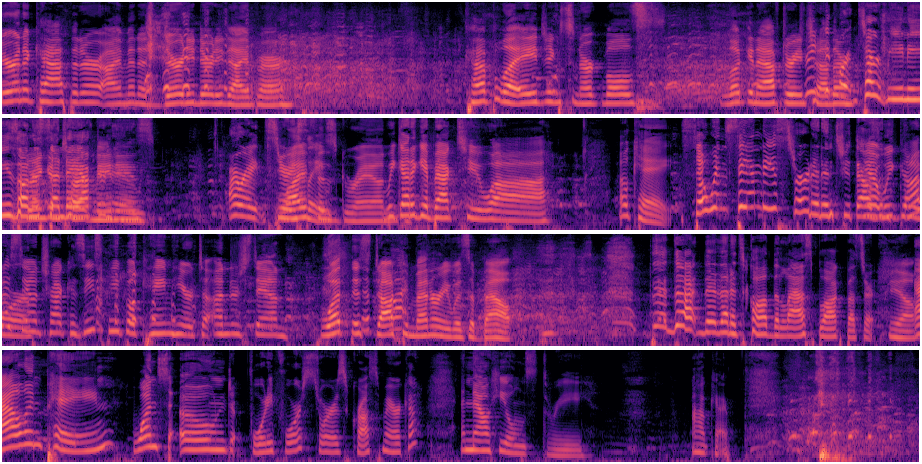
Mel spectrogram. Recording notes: LIVE SHOW! Ever LIVE show.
